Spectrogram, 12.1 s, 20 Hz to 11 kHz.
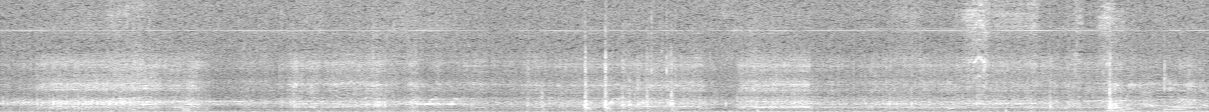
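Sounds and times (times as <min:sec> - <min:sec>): electric motor and gears whining: 0:00.0 - 0:12.0
sharp clicks and knocks: 0:05.3 - 0:06.9.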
